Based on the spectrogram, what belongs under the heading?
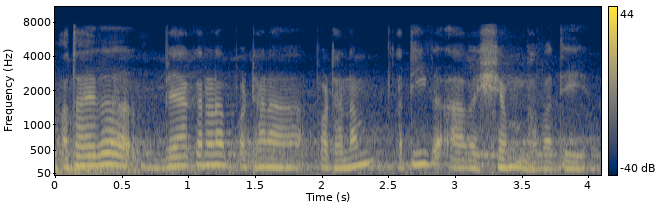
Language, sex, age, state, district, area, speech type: Sanskrit, male, 18-30, Assam, Kokrajhar, rural, spontaneous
